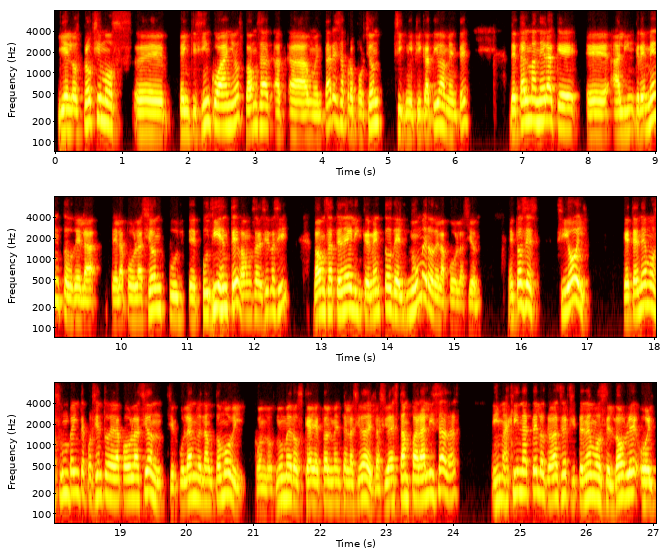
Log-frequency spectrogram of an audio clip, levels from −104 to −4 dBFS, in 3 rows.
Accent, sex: Mexican, male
